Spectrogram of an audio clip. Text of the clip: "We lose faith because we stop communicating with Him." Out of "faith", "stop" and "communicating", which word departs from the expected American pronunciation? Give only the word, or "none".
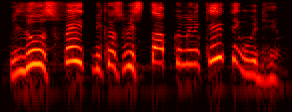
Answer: faith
